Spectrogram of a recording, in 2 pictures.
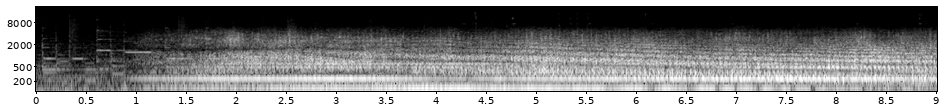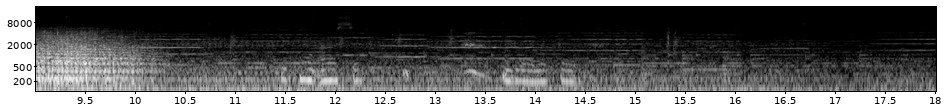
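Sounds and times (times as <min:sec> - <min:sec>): helicopter flying past: 0:00.2 - 0:18.0.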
